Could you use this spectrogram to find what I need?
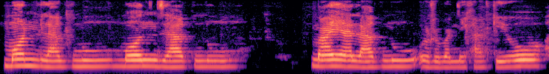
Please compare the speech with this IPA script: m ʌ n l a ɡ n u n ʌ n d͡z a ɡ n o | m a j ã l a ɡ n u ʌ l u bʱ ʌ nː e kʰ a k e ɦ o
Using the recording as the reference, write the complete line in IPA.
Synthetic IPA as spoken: m ʌ n l a ɡ n u m ʌ n d͡z a ɡ n u | m a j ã l a ɡ n u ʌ ɾ u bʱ ʌ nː e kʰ a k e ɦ o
